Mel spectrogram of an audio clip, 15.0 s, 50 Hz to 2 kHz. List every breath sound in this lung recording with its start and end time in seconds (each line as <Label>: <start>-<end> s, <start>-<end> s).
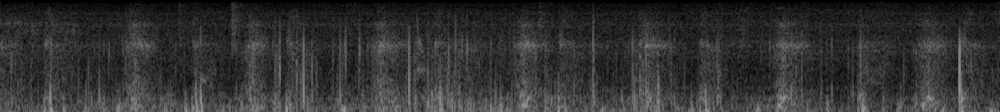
Inhalation: 1.76-2.35 s, 3.61-4.20 s, 5.50-6.17 s, 7.50-8.16 s, 9.30-9.96 s, 11.61-12.28 s, 13.72-14.38 s
Exhalation: 0.53-1.20 s, 2.75-3.34 s, 4.25-4.84 s, 6.34-7.00 s, 8.18-8.84 s, 10.32-10.99 s, 12.87-13.53 s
